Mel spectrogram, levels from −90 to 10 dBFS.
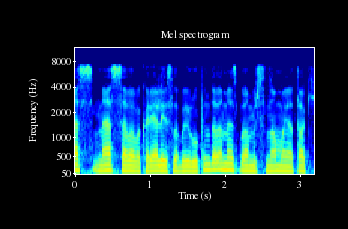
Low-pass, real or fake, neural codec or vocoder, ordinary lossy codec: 7.2 kHz; fake; codec, 16 kHz, 16 kbps, FunCodec, trained on Chinese and English, 50 frames a second; MP3, 96 kbps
